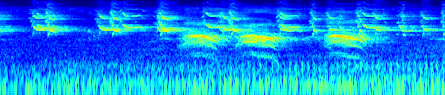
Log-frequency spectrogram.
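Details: Squirrel; territorial call; defending territory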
